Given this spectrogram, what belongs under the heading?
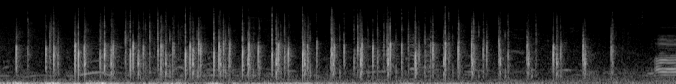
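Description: An audience applauds at an outdoor riverwalk event in downtown Miami, a dense, steady burst of many hands clapping that lasts several seconds and then thins out toward the end.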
